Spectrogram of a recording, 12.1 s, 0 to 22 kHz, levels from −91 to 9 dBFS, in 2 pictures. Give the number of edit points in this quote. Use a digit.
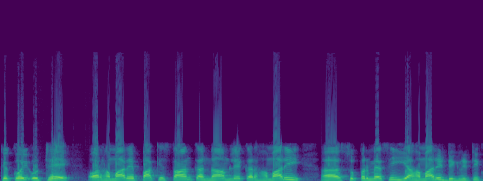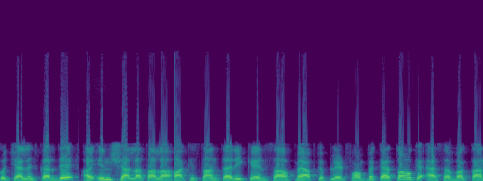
2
